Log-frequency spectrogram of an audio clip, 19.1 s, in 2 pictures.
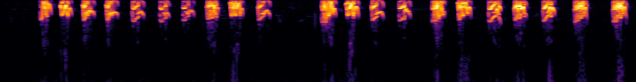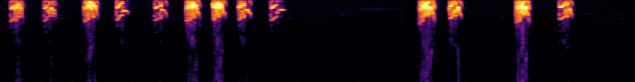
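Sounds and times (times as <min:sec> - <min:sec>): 
Common blackbird chinking calls: 0:00.6 - 0:04.1, 0:04.8 - 0:13.8, 0:15.8 - 0:16.5, 0:17.3 - 0:18.2.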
